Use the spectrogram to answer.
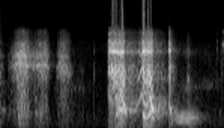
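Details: Several short bursts with a sharp, explosive sneeze-like release, followed by a brief voiced sound; a sneeze, in a recording labeled as a friend snoring.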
